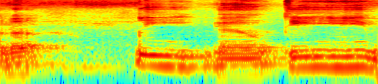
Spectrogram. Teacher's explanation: qi di siku tenggorokan lidahnya dinaikkan rongga udara terkunci sehingga tidak ada aliran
